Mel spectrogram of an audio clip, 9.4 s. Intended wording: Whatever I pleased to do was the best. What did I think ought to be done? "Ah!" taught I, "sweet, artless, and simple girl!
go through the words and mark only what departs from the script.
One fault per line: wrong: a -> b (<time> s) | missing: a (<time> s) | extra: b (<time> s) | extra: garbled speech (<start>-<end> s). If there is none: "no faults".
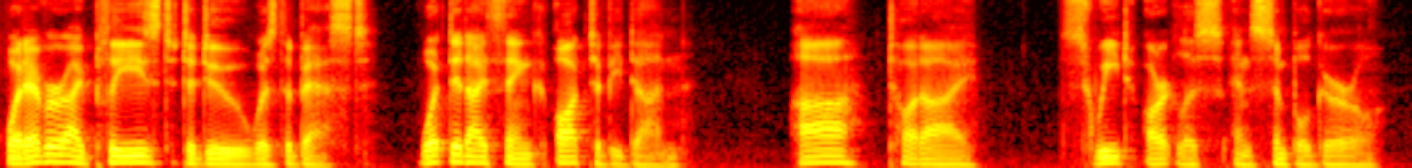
no faults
